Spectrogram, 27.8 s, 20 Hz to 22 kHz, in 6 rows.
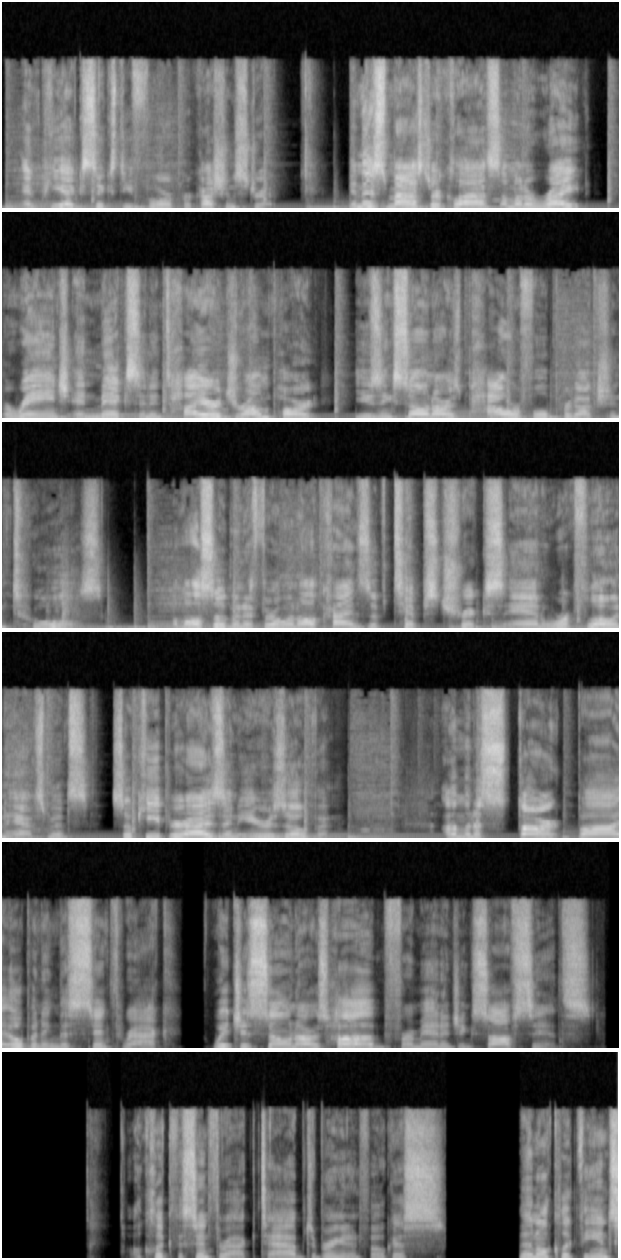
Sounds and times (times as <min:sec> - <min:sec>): Bass drum: 0:00.0 - 0:01.3, 0:02.3 - 0:04.0, 0:05.1 - 0:06.5, 0:07.6 - 0:09.1, 0:09.7 - 0:11.7, 0:12.8 - 0:14.2, 0:15.4 - 0:16.8
Drum kit: 0:00.0 - 0:16.9, 0:17.6 - 0:18.5.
